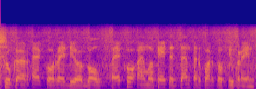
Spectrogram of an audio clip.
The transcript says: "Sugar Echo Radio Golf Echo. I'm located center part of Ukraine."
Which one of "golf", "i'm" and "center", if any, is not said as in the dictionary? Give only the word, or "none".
none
